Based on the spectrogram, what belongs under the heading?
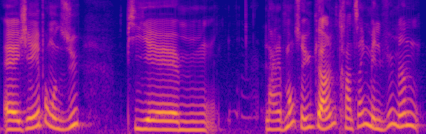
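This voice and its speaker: A woman with a Québécois accent talks very fast in a relaxed podcast chat. Her speech is slangy and lively, one story tumbling into the next. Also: mid-range voice. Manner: rapid, slangy, animated storytelling. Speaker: guest, agency owner. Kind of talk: casual podcast conversation.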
